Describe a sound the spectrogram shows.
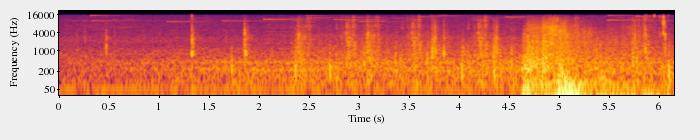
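Armored footsteps clank on hard ground.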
